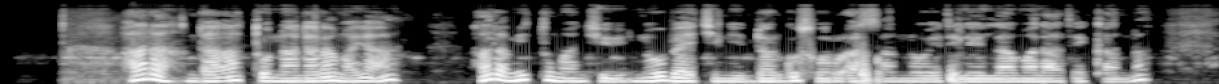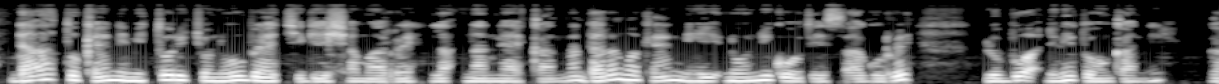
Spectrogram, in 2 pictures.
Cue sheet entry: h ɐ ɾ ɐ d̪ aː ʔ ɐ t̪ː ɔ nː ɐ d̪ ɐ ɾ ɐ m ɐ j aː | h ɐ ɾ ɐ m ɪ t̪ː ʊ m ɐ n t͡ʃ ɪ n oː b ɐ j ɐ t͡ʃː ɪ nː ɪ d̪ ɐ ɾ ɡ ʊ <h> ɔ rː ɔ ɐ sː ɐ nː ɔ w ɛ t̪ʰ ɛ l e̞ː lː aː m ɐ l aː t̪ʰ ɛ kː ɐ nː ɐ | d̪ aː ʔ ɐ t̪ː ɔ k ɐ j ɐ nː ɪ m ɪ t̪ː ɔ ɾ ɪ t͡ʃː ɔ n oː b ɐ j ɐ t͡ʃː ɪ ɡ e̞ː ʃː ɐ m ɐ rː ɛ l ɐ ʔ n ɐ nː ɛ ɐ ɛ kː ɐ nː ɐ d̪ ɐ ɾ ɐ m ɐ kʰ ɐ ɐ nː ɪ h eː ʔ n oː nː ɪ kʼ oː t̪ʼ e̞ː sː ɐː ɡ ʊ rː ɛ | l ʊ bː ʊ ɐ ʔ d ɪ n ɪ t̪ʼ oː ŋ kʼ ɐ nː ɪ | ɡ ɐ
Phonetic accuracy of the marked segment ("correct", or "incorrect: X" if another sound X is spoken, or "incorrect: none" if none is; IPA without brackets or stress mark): incorrect: s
